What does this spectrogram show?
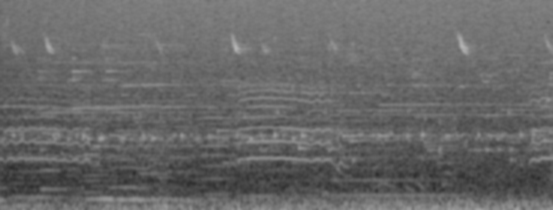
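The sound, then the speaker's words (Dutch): Goats bleat in a busy outdoor setting, their wavering calls blending with high bird chirps and a steady low rumble of background noise. “Om haar heen huppelende geiten.”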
